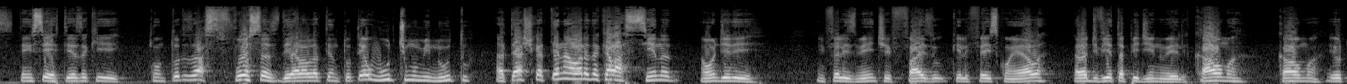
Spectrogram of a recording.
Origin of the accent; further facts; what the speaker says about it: Minas Gerais, Brazil; não sou daqui, sou de Minas.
